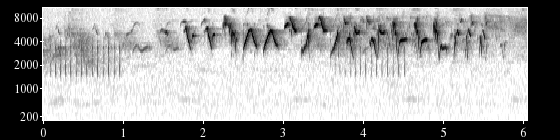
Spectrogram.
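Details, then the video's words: Singing Indigo bunting delivers a long, lively string of sharp, high, slurred whistles, some in quick pairs, with a rattling buzzy trill from another bird underneath at the start and middle. "Canto do Bandeira Índigo ou Estamenha Índigo"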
